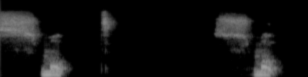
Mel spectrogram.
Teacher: You can hear in both of these that I'm adding almost a T sound at the end of it.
